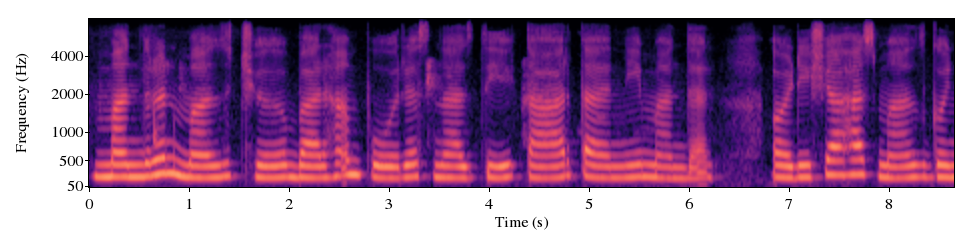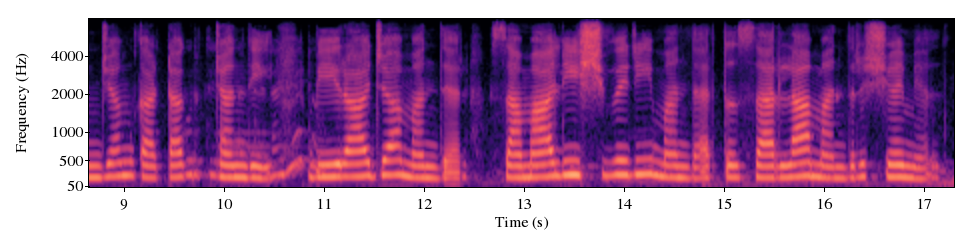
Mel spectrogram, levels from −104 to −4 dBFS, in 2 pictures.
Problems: background conversations at intervals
